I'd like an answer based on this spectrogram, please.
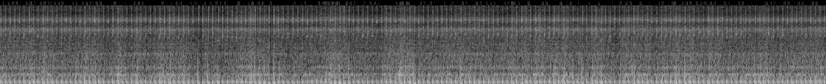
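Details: Ariens 8HP Tecumseh engine on new replacement carburetor after mixture adjustment: idle speed rises and dips unevenly instead of holding steady; idle surging persists, owner says these always surge at idle while full throttle is fine, possibly flooded.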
